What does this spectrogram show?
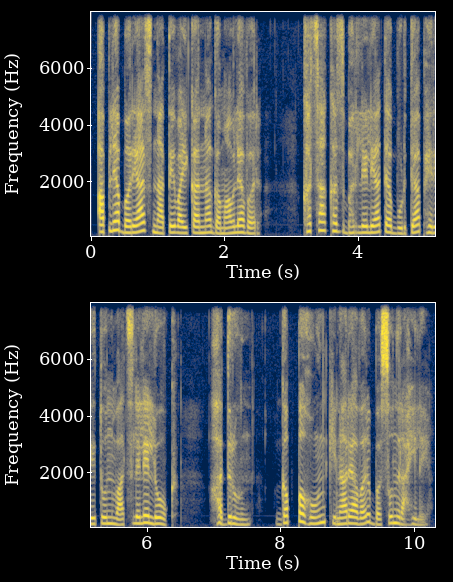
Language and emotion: Marathi, sad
